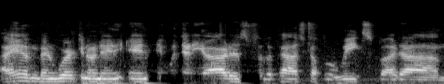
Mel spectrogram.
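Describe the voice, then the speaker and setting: In a Boston accent, a man talks at a moderate pace with monotone, flat intonation. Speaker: music producer and composer. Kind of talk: casual chat. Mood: relaxed, friendly.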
